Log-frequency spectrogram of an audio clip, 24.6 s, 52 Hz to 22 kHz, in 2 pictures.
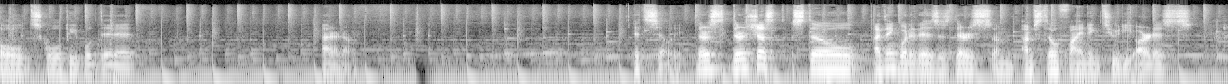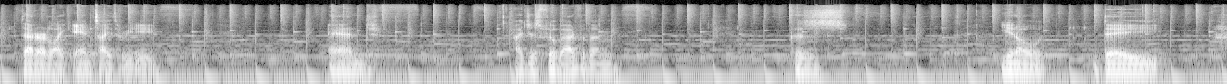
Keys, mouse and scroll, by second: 0.0 space, 2.4 space, 8.2 space, 9.5 scroll up 2, 10.7-11.2 scroll up 5, 11.4-11.8 drag, 12.4 g, 14.0 middle click, 14.9-15.2 scroll up 1, 15.3 click, 15.9 scroll up 1, 16.7 scroll up 1, 16.8 g, 18.1-19.3 scroll up 3, 19.6 g, 20.5-20.9 drag, 21.1-21.6 scroll up 1, 21.6 middle click, 21.6 scroll up 1, 22.9 g, 24.0 scroll down 2.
